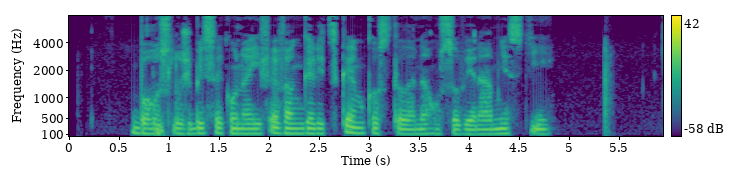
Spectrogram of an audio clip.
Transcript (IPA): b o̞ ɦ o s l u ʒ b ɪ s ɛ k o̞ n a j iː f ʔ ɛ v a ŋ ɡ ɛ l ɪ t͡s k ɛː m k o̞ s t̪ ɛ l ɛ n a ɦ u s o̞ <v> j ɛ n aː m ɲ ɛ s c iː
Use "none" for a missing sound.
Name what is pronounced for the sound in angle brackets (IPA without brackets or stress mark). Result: v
